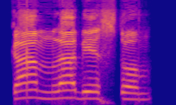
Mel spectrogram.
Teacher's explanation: Kam labistum dibaca apa adanya. Kenapa? Karena mimati ketemu lam. Hurufnya hukumnya idhar. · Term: Idhar hukum mimati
